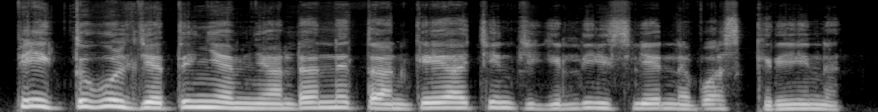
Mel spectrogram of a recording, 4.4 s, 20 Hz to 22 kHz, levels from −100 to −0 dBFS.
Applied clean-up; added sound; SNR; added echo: neural mask model DeepFilterNet 3.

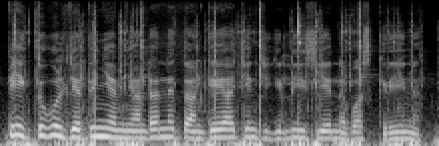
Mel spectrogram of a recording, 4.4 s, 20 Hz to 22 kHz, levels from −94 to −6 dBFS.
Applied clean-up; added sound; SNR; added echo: none; Mechanisms; 2 dB; none.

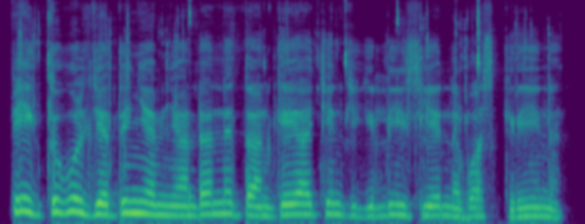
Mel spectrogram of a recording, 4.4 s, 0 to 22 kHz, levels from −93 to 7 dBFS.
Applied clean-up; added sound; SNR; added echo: neural mask model Resemble Enhance denoiser.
